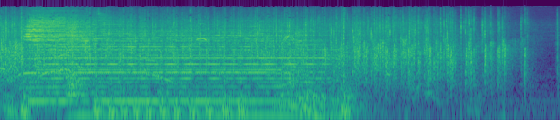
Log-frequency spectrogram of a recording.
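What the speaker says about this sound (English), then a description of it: "How about a nice round of applause for him?" Audience applause at a live soul concert at the Bradley House, at first mixed with the final sustained music notes, then continuing as loose clapping that thins out and fades.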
